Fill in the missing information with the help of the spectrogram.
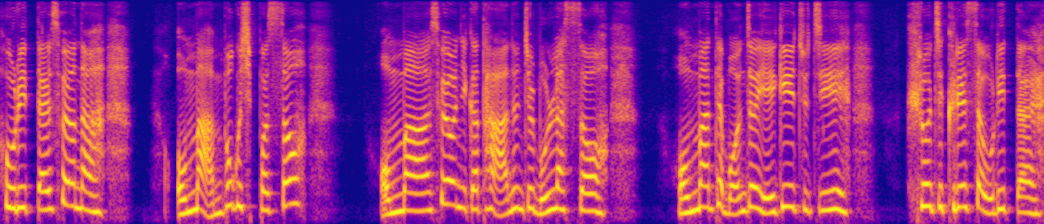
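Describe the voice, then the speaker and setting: A clingy young wife pleads in a high, whining voice that climbs well above a plain speaking pitch, as a woman puts her on. She sounds desperate and needy, like a radio story scene. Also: fairly bright tone, lightly acted. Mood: coaxing. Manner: whiny, begging.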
